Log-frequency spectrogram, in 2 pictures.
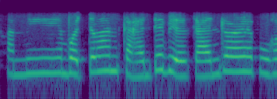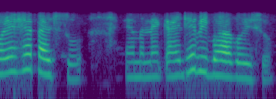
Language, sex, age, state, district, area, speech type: Assamese, female, 18-30, Assam, Sivasagar, rural, conversation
